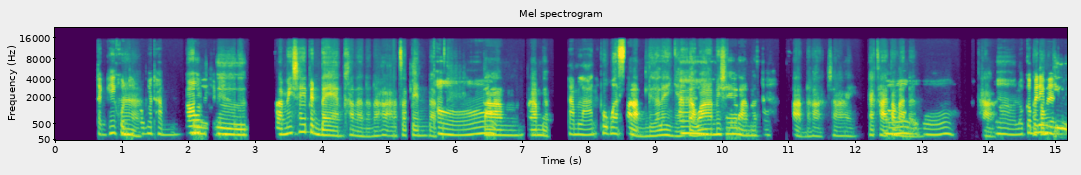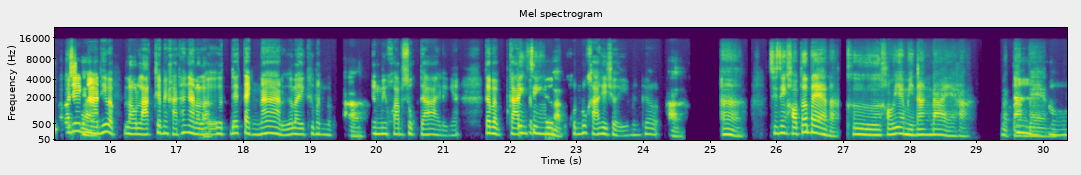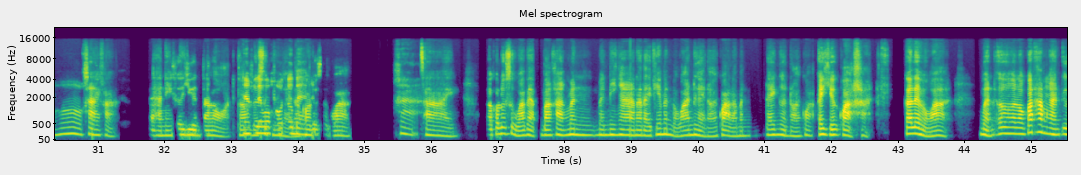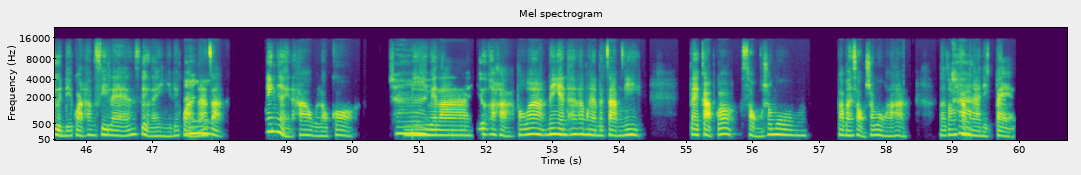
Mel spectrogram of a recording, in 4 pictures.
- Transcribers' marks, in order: other background noise; chuckle; in English: "freelance"
- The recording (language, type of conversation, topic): Thai, unstructured, คุณเคยรู้สึกท้อแท้กับงานไหม และจัดการกับความรู้สึกนั้นอย่างไร?
- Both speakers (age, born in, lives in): 30-34, Thailand, United States; 60-64, Thailand, Thailand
